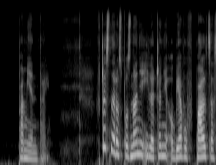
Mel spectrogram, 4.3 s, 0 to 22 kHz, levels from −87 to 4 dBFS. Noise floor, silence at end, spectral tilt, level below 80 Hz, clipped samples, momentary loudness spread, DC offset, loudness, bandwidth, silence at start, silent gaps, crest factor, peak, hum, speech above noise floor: -64 dBFS; 0 s; -4 dB/octave; -60 dBFS; under 0.1%; 10 LU; under 0.1%; -28 LUFS; 17 kHz; 0.4 s; none; 18 dB; -10 dBFS; none; 37 dB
